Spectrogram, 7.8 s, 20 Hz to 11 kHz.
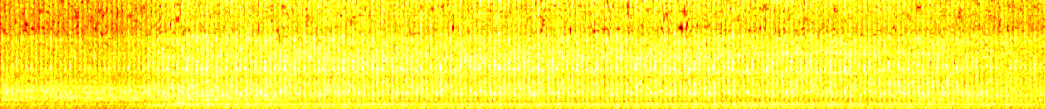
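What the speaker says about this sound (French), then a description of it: "J'ai mis de la 540, donc là ça tourne mieux. On entend bien nos bruits moteurs." A Peugeot 307 2.0 HDI diesel with a misfire fault idles steadily close by, its low, even knocking rumble continuing unbroken with no voices.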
